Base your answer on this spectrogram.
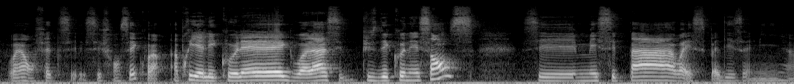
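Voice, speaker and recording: A woman talks at a very slow pace with audible room echo and noticeable background noise. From southwest France, near Bordeaux. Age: 20s. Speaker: expatriate. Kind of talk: interview.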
